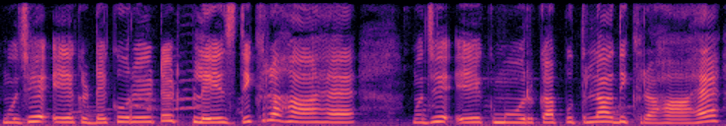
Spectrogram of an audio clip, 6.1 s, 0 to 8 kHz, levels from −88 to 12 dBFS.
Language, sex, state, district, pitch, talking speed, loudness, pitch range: Hindi, female, Bihar, West Champaran, 270 Hz, 150 wpm, -18 LUFS, 255-290 Hz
